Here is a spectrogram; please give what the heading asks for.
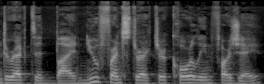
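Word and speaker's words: Coralie Fargeat: by new French director Coraline far no it's not pronounced Cory forat I should have probably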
